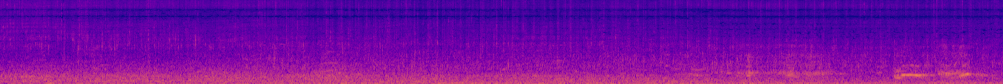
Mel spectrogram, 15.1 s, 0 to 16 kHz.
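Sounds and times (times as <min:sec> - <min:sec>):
low rumbling outdoor background noise: 0:00.0 - 0:15.0
faint voices: 0:00.6 - 0:15.0.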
